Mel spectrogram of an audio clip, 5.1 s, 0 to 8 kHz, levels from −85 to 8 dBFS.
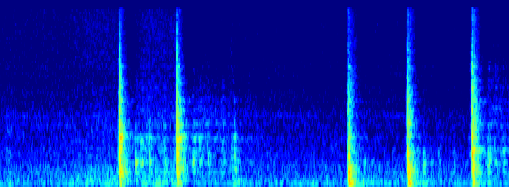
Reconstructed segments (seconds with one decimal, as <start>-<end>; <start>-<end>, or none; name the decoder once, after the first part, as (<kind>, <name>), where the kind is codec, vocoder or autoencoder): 0.0-0.8 (vocoder, Vocos); 1.4-5.1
